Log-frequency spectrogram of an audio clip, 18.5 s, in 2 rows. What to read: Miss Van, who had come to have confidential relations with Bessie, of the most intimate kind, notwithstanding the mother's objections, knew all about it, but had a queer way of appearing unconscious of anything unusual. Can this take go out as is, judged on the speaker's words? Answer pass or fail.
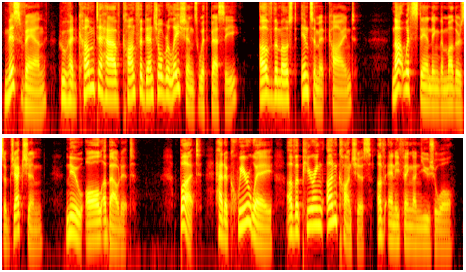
fail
